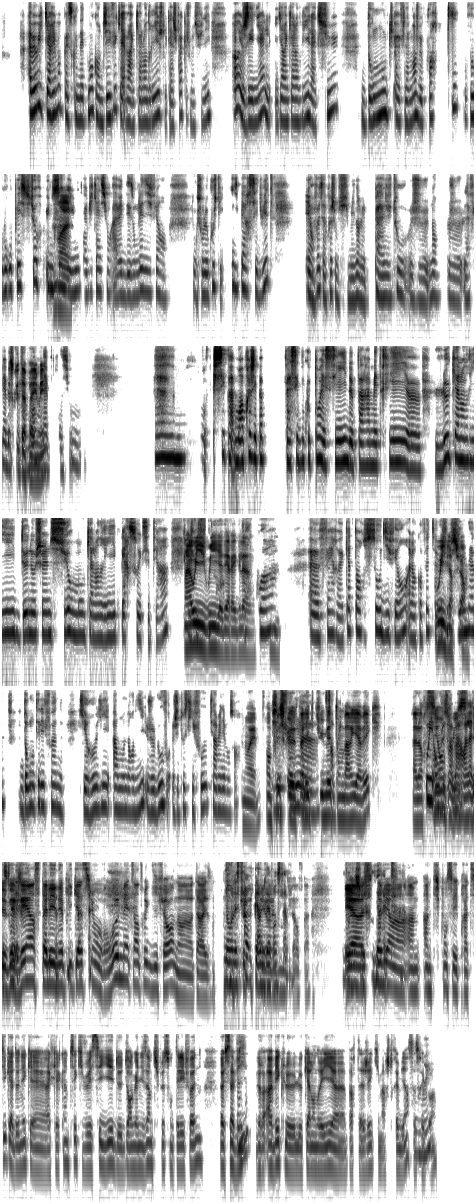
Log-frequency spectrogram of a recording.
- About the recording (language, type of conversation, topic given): French, podcast, Quelle petite habitude a changé ta vie, et pourquoi ?
- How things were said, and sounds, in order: stressed: "hyper"; put-on voice: "Notion"; stressed: "réinstaller"; stressed: "remettre"; laugh; chuckle; laughing while speaking: "tu as tu as eu raison de faire ça"; laughing while speaking: "on arrête"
